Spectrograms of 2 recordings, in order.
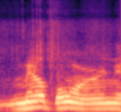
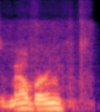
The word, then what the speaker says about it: Melbourne: It's not Melbourne. It's Melbourne. Melbourne.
